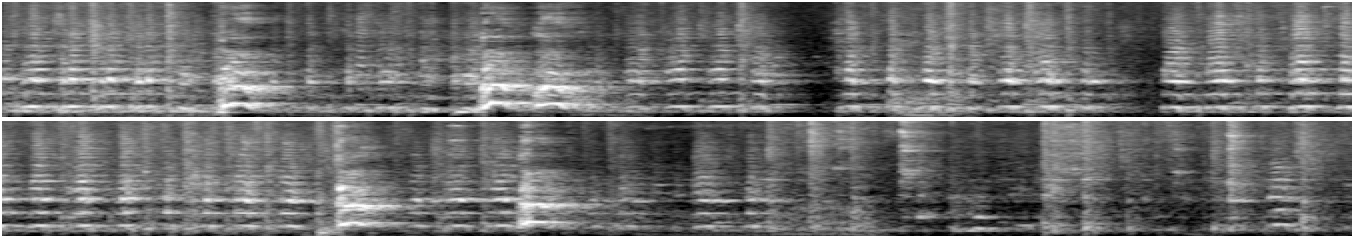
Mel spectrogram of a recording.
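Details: Dog named Lobo keeps barking at a Wendy's cup, apparently guarding its owner; rough, sustained barks with several sharp yelping onsets, barely pausing across the stretch.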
